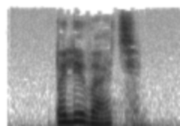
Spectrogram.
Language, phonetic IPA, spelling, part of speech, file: Russian, [pəlʲɪˈvatʲ], поливать, verb, Ru-поливать.ogg
- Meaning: to pour, to water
